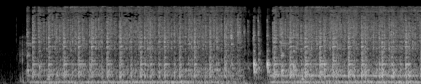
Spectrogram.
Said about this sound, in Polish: My też w tym studiu oddychamy sobie swobodnie, bo pracuje tutaj taki jeden klimatyzator.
